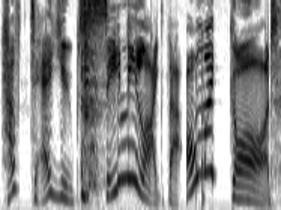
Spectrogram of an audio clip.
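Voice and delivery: slow, hammed-up offended gasp of a line; mock outrage. Joking at her co-host for spotting her PDA, mock outrage. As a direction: play scandalized, drawn out.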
